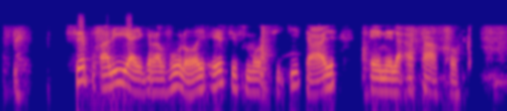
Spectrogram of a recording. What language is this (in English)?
Esperanto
